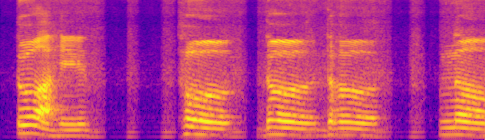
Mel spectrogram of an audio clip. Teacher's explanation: जिभेचं जे काही टोक आहे, तर समोरील दाताच्या पाठीमागच्या बाजूला स्पर्श होऊन हे वर्ण निर्माण होतात, म्हणून यांना दंत्यवर्ण असं म्हणलेलं आहे. · आपल्या दाताच्या पाठीमागचा जो काही भाग आहे, त्या ठिकाणी आपला जिभेचा शेंडा जो आहे तो स्पर्श होतो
